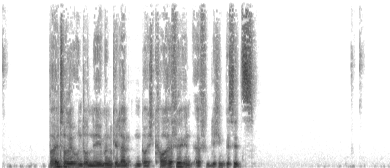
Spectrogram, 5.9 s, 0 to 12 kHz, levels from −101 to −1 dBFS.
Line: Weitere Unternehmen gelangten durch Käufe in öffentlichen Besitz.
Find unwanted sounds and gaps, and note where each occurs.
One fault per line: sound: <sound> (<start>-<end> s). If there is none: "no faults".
no faults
